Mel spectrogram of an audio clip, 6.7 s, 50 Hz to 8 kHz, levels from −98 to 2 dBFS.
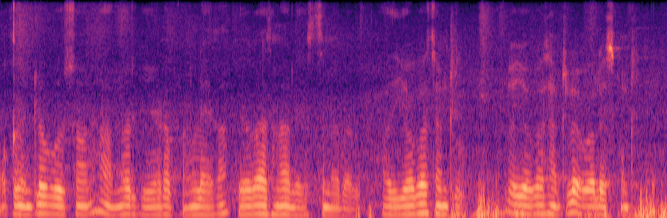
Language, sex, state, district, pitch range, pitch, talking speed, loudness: Telugu, male, Andhra Pradesh, Krishna, 105-115 Hz, 110 Hz, 160 wpm, -21 LUFS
